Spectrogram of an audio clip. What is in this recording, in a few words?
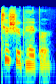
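"tissue paper", British English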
